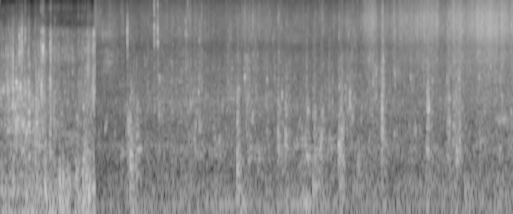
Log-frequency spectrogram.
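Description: Wind rumbling on the microphone aboard a small boat, cut off suddenly about a second and a half in. After that comes a quieter steady low hum with scattered light clicks and knocks.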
